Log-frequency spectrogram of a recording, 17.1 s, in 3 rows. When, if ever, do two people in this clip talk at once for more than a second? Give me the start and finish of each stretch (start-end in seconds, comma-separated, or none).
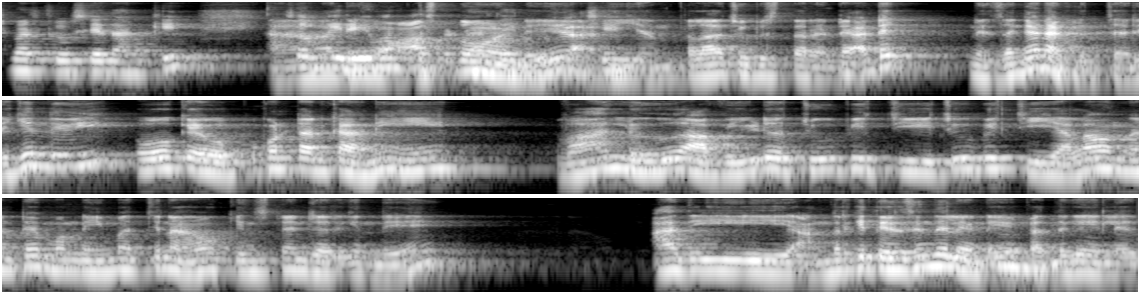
1.5-3.1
